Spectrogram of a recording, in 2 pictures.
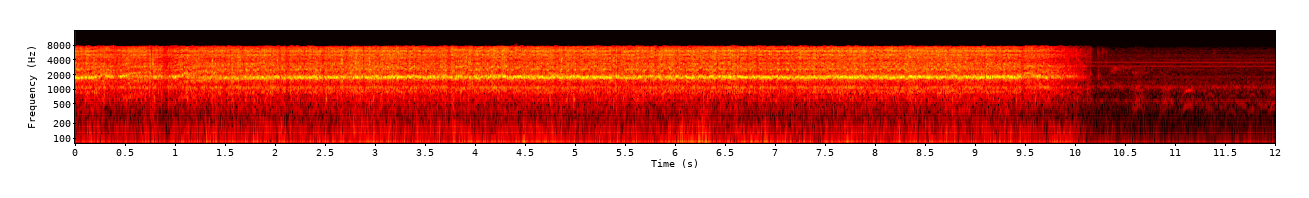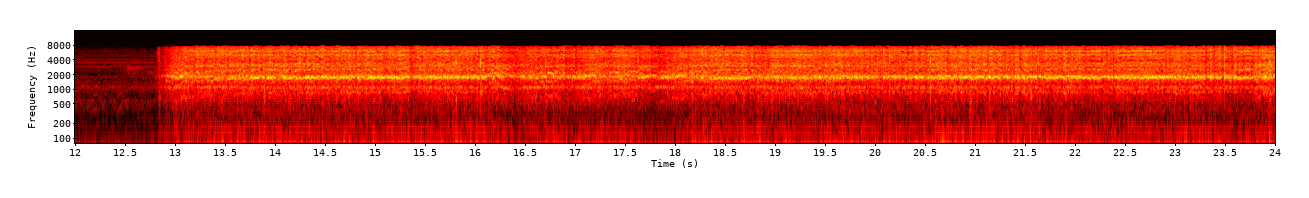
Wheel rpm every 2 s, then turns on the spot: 200, 230, 230, 230, 170, 0, 110, 220, 160, 220, 230, 220.
none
